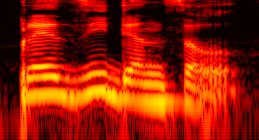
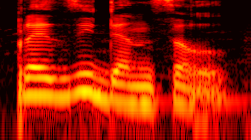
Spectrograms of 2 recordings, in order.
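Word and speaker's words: presidential: এস আই সি নয় এস আই এটা জেড এর সাউন্ড যখন দুইটা ভাওয়েলের মাঝে এস কনসোনেন্টটি খুঁজে পাবে তখন তোমরা এই সাউন্ডটা করো এটা হচ্ছে জেড এর সাউন্ড তবে সেটা সঠিক উচ্চারণ হবে প্রেসিডেন্সিয়াল প্রেসিডেন্সিয়াল তো বন্ধুরা আজকে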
